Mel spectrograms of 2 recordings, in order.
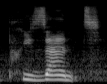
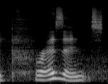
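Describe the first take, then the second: First: First "present" said pre-ZENT; stress on second syllable. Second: Second "present" said PREZ-ent; stress on first syllable. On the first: Teacher giving an example sentence, verb stressed pre-ZENT. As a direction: verb "present" as pree-ZENT, weight on the ending. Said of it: "Present means to stand up". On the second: Teacher giving an example sentence, noun stressed PREZ-ent. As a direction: noun "present" as PREZ-unt, weight up front. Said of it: "if I give you the sentence". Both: Shown as a demonstration.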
